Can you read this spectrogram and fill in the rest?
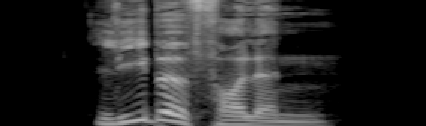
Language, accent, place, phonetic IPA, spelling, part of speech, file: German, Germany, Berlin, [ˈliːbəˌfɔlən], liebevollen, adjective, De-liebevollen.ogg
- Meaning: inflection of liebevoll: 1. strong genitive masculine/neuter singular 2. weak/mixed genitive/dative all-gender singular 3. strong/weak/mixed accusative masculine singular 4. strong dative plural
